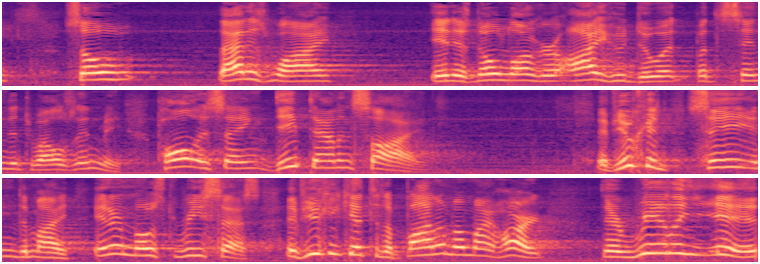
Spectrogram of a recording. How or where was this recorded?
large echoing room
